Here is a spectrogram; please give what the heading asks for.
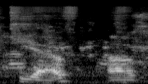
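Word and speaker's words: Kyiv: The Ukrainian pronunciation by the way that's favored today because of course Ukrainian is the dominant language in the country but it used to be called in English Kiev which is closer to the Russian pronunciation because Russia dominated much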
